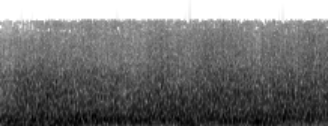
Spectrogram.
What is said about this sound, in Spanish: Varias veces al año, una excepcional marea alta de primavera se adentra en el cauce del río Severn, creando una pared de agua marina en movimiento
